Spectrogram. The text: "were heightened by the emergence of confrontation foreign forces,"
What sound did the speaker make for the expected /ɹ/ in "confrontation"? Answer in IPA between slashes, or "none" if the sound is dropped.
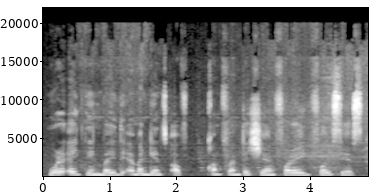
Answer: /ɹ/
